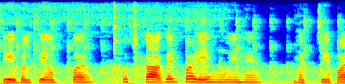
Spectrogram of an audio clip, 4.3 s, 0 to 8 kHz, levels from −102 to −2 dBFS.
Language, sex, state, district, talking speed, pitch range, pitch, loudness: Hindi, female, Punjab, Pathankot, 140 wpm, 220-235 Hz, 225 Hz, -19 LUFS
